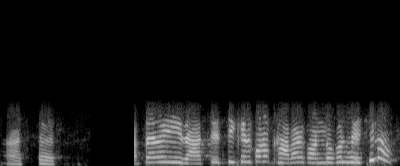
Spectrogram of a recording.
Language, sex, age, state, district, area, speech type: Bengali, female, 30-45, West Bengal, Paschim Medinipur, urban, conversation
